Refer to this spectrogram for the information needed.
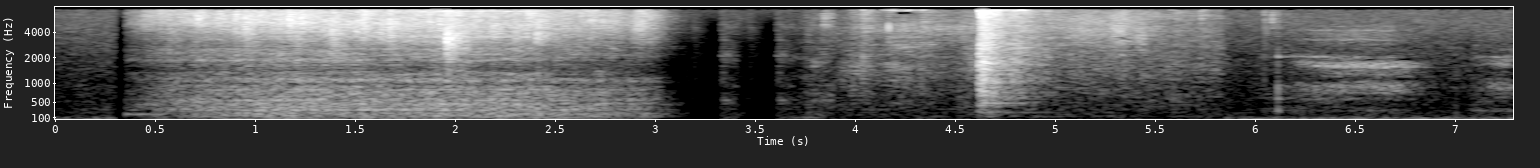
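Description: shower running

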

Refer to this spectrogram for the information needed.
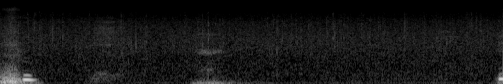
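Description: rain falling outside

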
